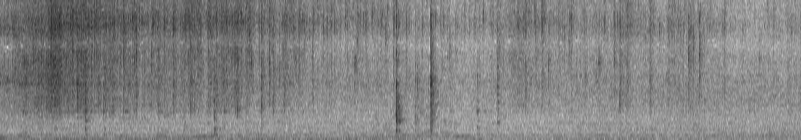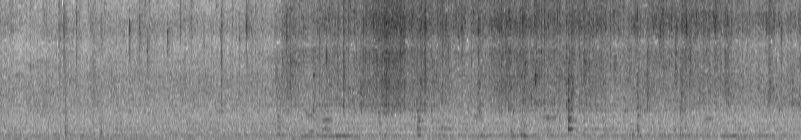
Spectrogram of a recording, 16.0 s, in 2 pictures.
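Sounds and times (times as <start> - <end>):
food sizzling in hot oil: 0.0 - 16.0
steady low hum: 0.0 - 16.0
spatula tapping a pan: 12.1 - 15.0.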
